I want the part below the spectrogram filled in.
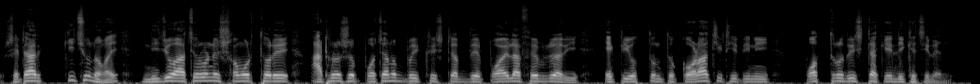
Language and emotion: Bengali, neutral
